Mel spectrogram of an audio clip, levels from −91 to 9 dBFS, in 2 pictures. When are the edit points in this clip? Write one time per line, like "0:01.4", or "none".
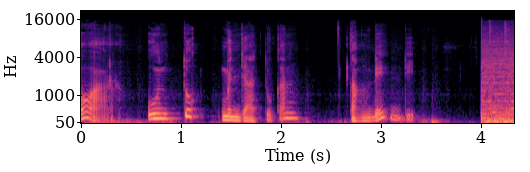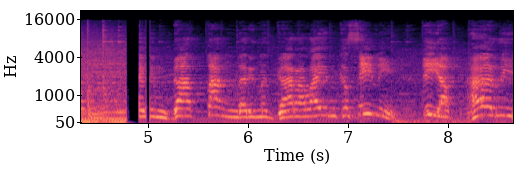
0:04.0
